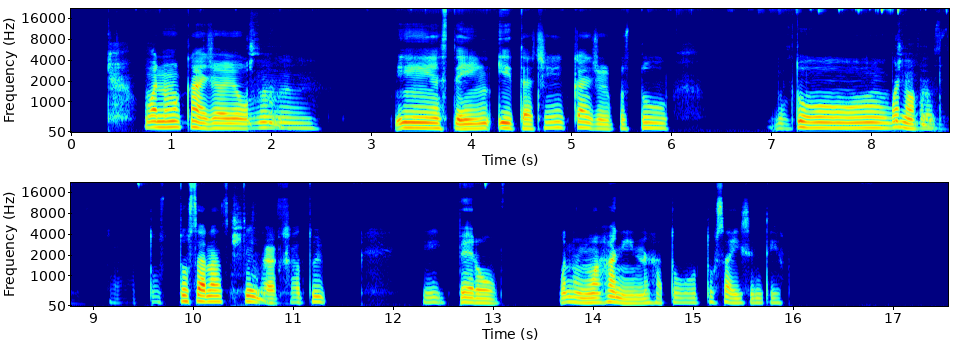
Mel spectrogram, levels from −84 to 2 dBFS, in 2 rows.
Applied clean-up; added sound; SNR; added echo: neural mask model DeepFilterNet 3.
